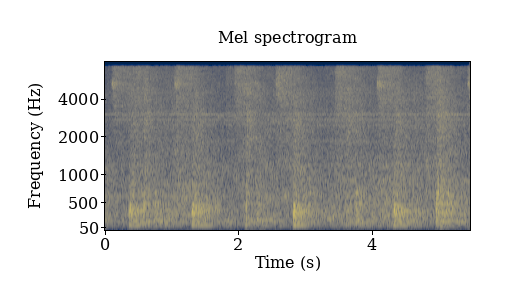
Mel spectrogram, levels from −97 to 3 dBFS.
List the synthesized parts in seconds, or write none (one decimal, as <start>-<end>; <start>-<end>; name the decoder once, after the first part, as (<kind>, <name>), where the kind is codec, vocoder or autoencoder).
1.7-2.9 (codec, SNAC)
